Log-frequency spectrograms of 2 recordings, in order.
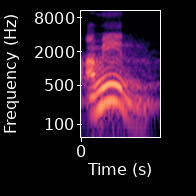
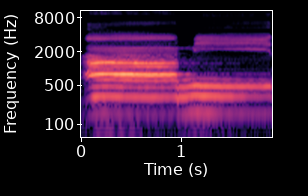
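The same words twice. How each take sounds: First: The first vowel is said short. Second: The first vowel is held long. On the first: Trusted. "kalau amin yang dipercaya arti" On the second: Please grant our prayer. "Kalau a panjang amin itu yang kabulkan oleh Allah"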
